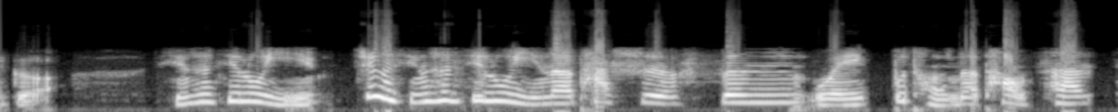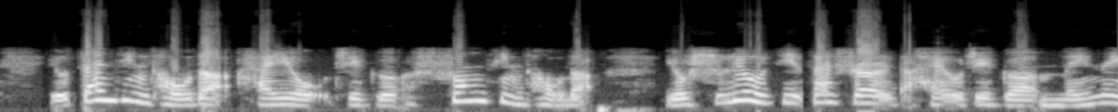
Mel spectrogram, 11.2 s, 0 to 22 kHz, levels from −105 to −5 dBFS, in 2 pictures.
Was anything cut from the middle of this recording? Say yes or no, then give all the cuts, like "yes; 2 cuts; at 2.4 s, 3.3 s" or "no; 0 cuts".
yes; 3 cuts; at 1.7 s, 9.6 s, 10.1 s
